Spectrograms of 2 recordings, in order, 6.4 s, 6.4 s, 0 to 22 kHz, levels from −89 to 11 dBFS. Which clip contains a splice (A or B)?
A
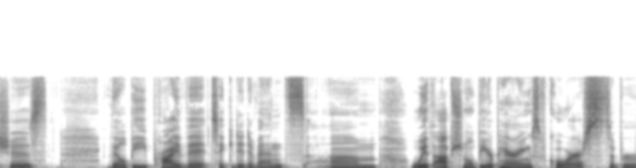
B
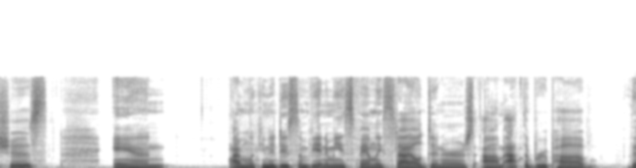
A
